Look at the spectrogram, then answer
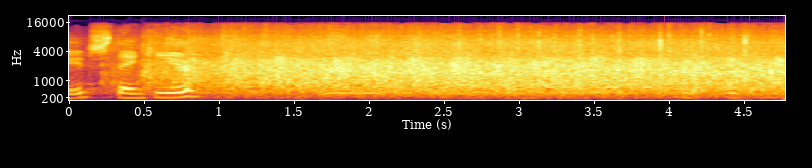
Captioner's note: audience applauding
